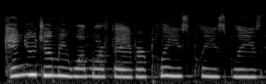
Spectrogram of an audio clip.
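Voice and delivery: high-pitched imitated begging; acted-out, imploring request; pleading. Woman begs one more favour.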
